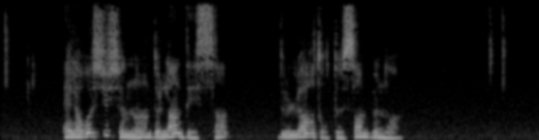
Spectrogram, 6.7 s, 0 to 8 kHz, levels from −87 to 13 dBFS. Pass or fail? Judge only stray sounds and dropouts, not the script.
pass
